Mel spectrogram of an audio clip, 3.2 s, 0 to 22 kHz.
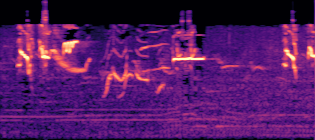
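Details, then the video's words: Oriental magpie-robin, champion of a songbird contest, singing a clear sequence: sharp high chips, a wavering whistled slur, then a long flat pure whistle, ending with two quick high notes; faint low hum behind. "Video Kacer Juara 1"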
